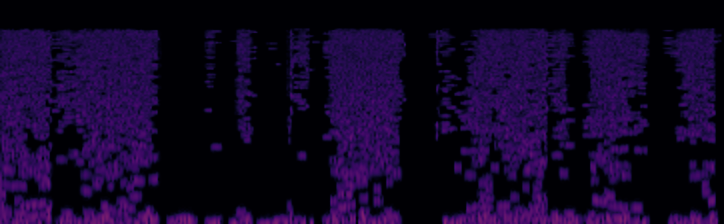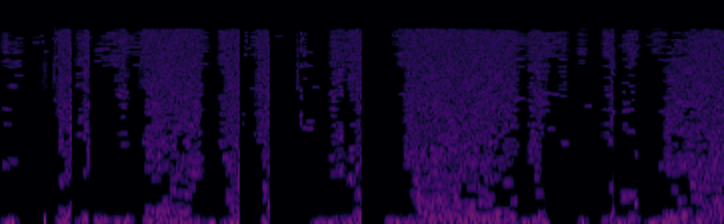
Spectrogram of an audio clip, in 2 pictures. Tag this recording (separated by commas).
Speech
